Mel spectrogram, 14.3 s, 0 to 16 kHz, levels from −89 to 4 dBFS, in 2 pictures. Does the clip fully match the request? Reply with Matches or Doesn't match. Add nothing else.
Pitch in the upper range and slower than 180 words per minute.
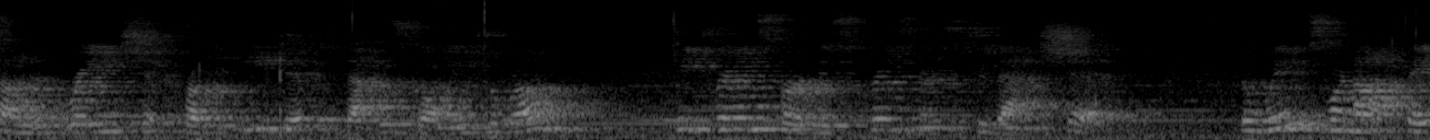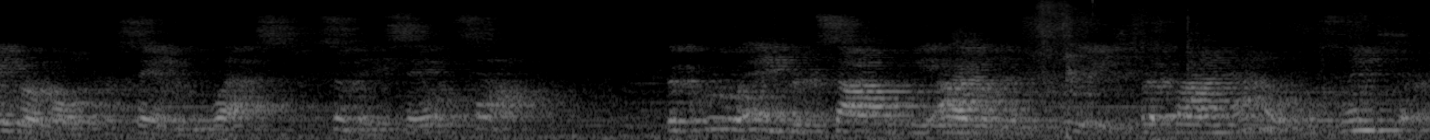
Doesn't match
